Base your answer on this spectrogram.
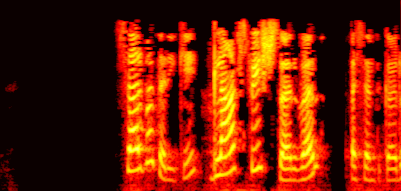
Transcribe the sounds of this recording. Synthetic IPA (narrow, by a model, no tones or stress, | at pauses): sɐɾʋət̪ɐɾiːkeɡlaːsfeːʃsɐɾʋəɾ | pɐsə̃nd̪kɐɾ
